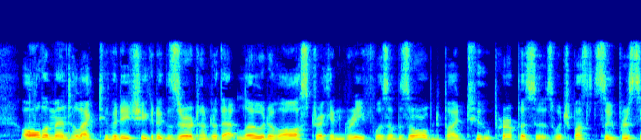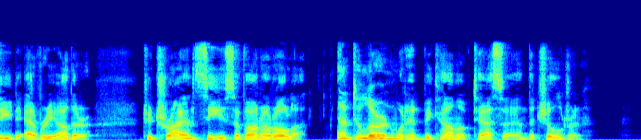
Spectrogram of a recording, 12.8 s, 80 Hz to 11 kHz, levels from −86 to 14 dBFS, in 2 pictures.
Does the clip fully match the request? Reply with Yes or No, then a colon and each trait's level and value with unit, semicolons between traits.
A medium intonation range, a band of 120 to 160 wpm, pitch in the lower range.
No: average, 3.8 semitones; average, 185 wpm; low, 130 Hz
